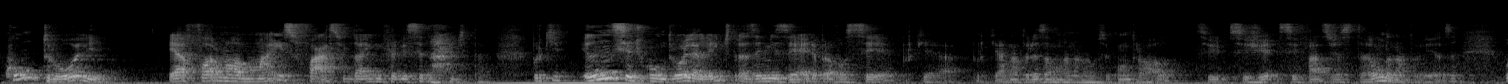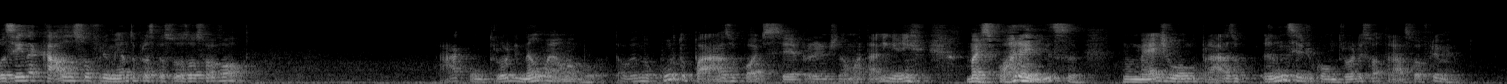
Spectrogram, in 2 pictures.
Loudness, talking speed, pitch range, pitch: -32 LUFS, 145 wpm, 95-140 Hz, 125 Hz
